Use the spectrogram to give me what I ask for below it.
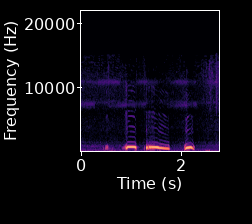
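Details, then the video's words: Spotted dove used as a ground decoy, cooing in the middle of a field to draw in wild doves; a short coo, a long descending coo and a final short coo, with faint rustling around. "Tiếng cu mồi đất gù gáy vang dội cánh đồng / Cu mồi đất gù phóng - Gáy chiêu Bổi giữa cánh đồng"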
